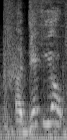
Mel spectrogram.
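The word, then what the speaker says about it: Adatiel: Pronounce it adio.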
